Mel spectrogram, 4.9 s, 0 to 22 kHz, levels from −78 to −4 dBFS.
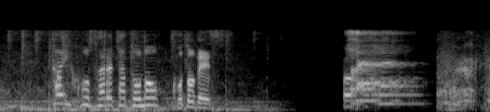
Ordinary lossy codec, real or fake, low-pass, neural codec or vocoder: MP3, 64 kbps; fake; 7.2 kHz; codec, 24 kHz, 6 kbps, HILCodec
